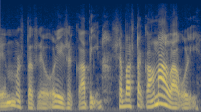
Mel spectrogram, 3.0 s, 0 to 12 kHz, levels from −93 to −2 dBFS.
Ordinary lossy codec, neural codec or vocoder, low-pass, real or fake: none; none; 10.8 kHz; real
